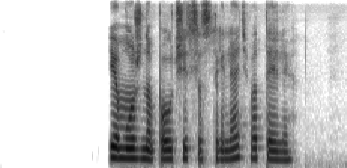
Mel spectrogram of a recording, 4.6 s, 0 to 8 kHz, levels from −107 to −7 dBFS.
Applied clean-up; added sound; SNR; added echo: neural mask model DeepFilterNet 3.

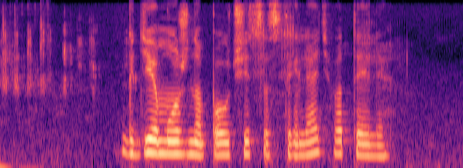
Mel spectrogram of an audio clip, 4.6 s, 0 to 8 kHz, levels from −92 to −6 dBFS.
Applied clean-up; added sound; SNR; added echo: neural mask model Resemble Enhance denoiser.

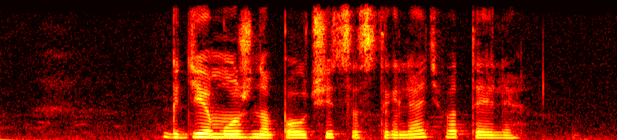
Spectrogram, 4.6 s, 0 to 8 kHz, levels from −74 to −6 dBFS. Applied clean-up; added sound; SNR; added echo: none; none; none; none.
